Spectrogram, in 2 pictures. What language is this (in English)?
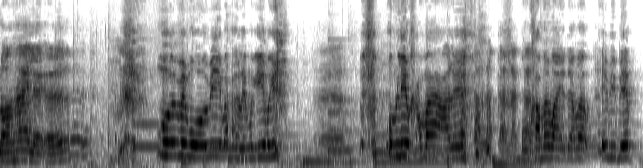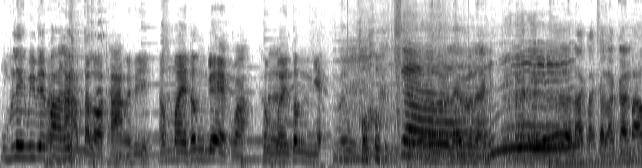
Thai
